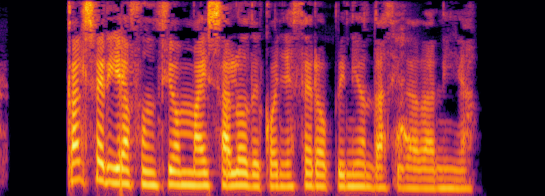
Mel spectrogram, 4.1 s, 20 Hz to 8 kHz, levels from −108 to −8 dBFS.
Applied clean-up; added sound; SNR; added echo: neural mask model RNNoise.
